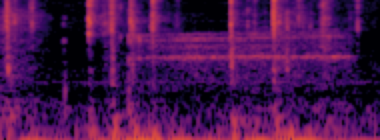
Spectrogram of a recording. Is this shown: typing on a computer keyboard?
yes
